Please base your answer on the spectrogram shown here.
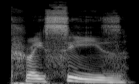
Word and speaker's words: précis: The plural of précis is in fact spelt exactly the same, but it's pronounced précise.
